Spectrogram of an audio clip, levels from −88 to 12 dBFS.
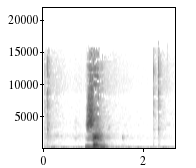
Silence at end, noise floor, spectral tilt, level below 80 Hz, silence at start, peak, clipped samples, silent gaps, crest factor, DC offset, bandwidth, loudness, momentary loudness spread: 1.35 s; -63 dBFS; -2.5 dB/octave; -60 dBFS; 0.05 s; -8 dBFS; under 0.1%; none; 24 dB; under 0.1%; 16 kHz; -23 LUFS; 27 LU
